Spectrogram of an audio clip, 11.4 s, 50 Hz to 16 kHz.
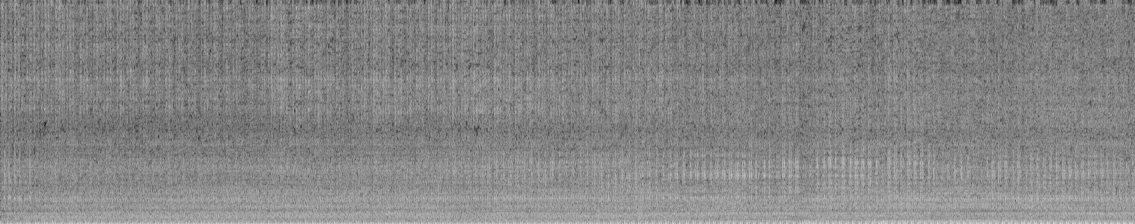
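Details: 1991 Daihatsu Mira walkthrough van, started after refitting the distributor cap with corroded, worn tips, still smelling of fuel: uneven, lumpy idle with irregular stumbles, better than before; still misfiring.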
